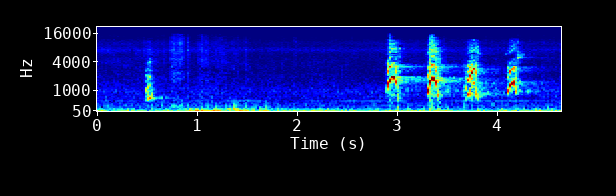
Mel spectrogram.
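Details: Sydney, a female Samoyed excited after grooming, gives one soft early yip, then a quick run of four sharp, high-pitched barks less than half a second apart in an otherwise quiet room.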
